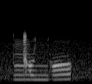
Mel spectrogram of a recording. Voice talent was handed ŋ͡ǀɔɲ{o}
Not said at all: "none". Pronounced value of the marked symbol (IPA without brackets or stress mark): ɔ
